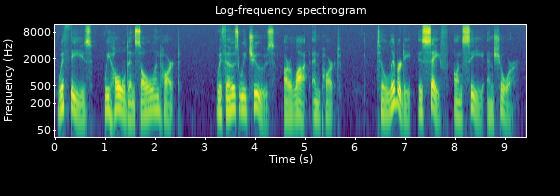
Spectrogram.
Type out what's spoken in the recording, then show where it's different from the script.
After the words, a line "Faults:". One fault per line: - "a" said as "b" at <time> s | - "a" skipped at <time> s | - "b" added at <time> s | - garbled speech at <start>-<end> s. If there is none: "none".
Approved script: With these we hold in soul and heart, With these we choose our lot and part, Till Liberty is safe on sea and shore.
With these we hold in soul and heart, With those we choose our lot and part, Till Liberty is safe on sea and shore.
Faults:
- "these" said as "those" at 3.4 s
